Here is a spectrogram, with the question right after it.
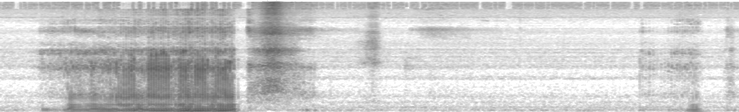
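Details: Kimber, a dog, snoring: a dense low rumbling burst of rapid pulses lasting about two seconds, then near quiet with a sharp snort-like noise and faint rustles afterwards.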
